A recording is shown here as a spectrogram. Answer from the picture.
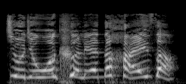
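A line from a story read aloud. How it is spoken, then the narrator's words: Shrill anguished cry. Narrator (Chinese): 一声凄厉的喊声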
